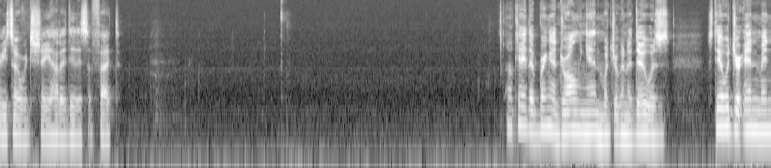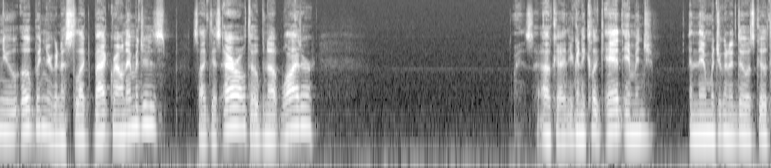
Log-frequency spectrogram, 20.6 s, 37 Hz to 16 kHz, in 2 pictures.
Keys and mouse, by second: 3.8-5.6 drag, 12.2-16.0 drag, 18.5-20.4 drag, 20.5 click.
